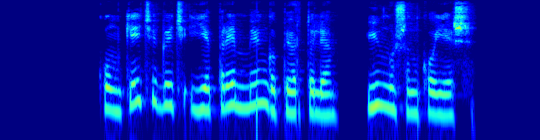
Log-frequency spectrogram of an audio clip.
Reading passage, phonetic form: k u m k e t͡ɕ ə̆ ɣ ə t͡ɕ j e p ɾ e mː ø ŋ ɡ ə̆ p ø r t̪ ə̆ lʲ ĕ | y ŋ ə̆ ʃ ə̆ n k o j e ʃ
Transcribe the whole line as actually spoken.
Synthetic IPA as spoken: k u m k e t͡ɕ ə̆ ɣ ə t͡ɕ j e p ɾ e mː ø ŋ ɡ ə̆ p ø r t̪ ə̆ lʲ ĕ | y ŋ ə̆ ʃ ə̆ n k o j e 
